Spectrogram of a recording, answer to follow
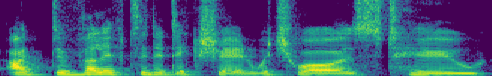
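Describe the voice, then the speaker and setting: Her lowish voice holds a steady tone at a measured pace. This English addiction therapist, Geordie-accented with a slightly posh twang, chats candidly on a casual livestream, reading out and responding to what viewers write.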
